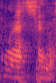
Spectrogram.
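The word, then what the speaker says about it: croissant: seri Kita pernah melihat mendengar kroasong Oh itu bacanya kroasong sudah kroisan kasong lidah Jawa kasong Kemudian Kemudian ada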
